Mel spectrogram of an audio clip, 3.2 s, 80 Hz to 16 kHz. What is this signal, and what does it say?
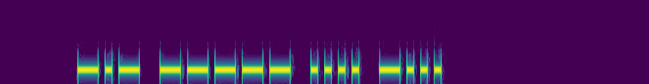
Morse code, heard as a keyed tone, about 34 wpm, 700 Hz. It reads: K0HB
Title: Call Signs - 35wpm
